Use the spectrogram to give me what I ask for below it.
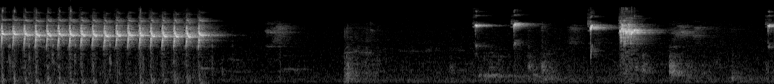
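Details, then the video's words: Lovebird giving its ticking call, used as a lure to get young lovebirds trilling quickly: a fast, even train of high clicking ticks for two seconds, then a pause and scattered sharp shrill chirps. "Lovebird Ngetik Ngetik Untuk Pacingan Paud Cepat Ngekek"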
